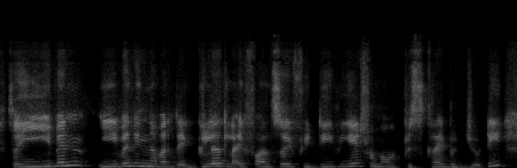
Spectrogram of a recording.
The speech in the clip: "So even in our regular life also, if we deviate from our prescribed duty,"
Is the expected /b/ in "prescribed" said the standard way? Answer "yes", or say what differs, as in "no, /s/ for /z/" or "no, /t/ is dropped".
yes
